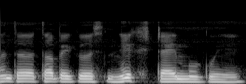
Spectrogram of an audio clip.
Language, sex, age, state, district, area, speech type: Nepali, male, 30-45, West Bengal, Kalimpong, rural, spontaneous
